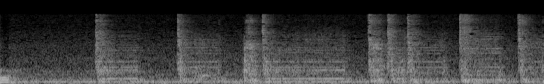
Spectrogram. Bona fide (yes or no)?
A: yes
